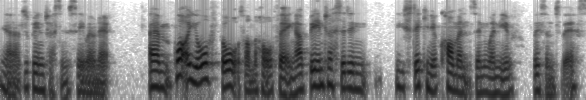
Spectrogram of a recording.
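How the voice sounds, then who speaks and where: A woman with a Yorkshire accent speaks at a very fast pace, her voice fairly low with vocal fry. Her intonation is lively. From Yorkshire, northern England. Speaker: cybersecurity news presenter. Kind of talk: news briefing monologue.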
